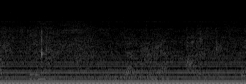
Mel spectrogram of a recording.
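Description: Steady low electrical mains hum with a row of fainter buzzing overtones, unchanging throughout, with one faint tick about half a second in.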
